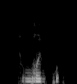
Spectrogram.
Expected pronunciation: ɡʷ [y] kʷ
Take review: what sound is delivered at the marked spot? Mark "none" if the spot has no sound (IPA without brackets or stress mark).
i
